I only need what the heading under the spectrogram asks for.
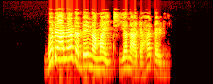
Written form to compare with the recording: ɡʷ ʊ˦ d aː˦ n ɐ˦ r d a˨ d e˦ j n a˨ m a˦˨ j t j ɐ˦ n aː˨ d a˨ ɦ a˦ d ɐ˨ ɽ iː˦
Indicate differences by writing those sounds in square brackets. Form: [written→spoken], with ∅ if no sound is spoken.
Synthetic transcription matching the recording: ɡʷ ʊ˦ d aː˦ n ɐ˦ r d a˨ d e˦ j n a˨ m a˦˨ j t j ɐ˦ n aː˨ d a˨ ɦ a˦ [d→ɗ] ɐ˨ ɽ iː˦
